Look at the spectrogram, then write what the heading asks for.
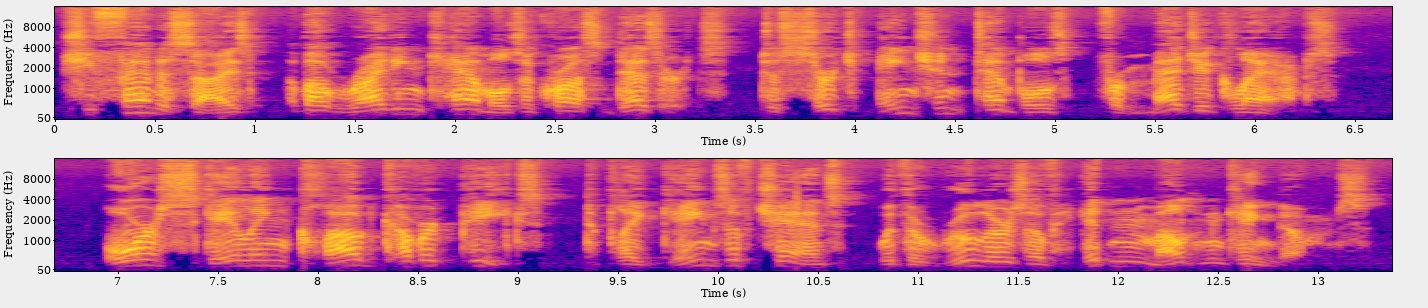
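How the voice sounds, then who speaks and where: Animated male storybook narrator, slightly creaky. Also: on the high side, a little slow, low-quality recording. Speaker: read-aloud narrator. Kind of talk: scripted storybook narration for children.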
